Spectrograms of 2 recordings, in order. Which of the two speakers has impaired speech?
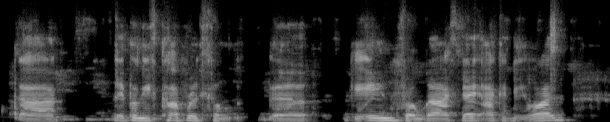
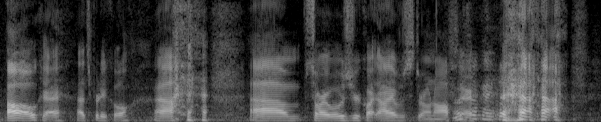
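The first: cerebral palsy; from birth, affects brain and body muscles.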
